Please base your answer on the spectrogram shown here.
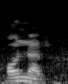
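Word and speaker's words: honour: vowel आ रहा है ऑनर आवर honest तो यहां पर एच का आवाज साउंड जो है वो साइलेंट है उसका आवाज जो है साइलेंट है एच अपना साउंड प्रोड्यूस नहीं कर रहा एच जस्ट लगा हुआ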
